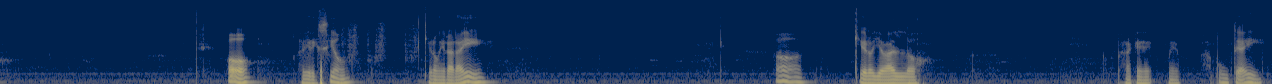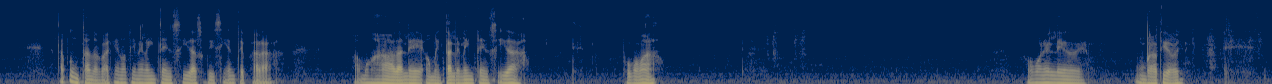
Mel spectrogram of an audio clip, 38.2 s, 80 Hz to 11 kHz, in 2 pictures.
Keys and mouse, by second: 3.7 click, 7.5 click, 12.2 click, 18.0 click, 26.7 click, 27.8-38.1 drag.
